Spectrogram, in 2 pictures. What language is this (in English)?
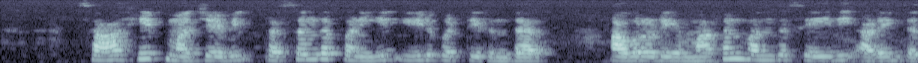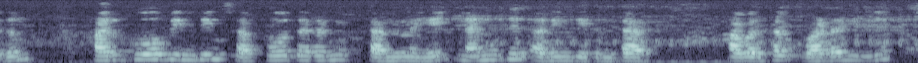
Tamil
